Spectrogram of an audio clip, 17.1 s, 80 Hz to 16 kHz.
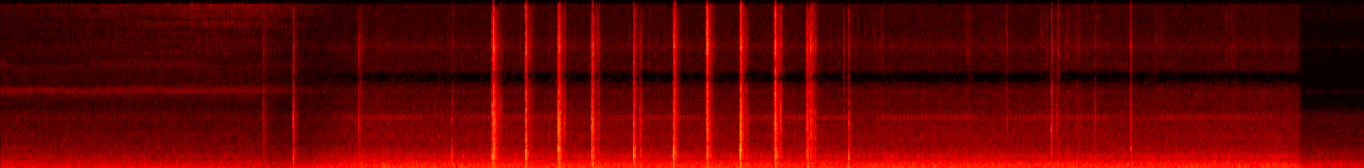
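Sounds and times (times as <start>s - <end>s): sharp knocks or chops: 5.6s - 10.7s.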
